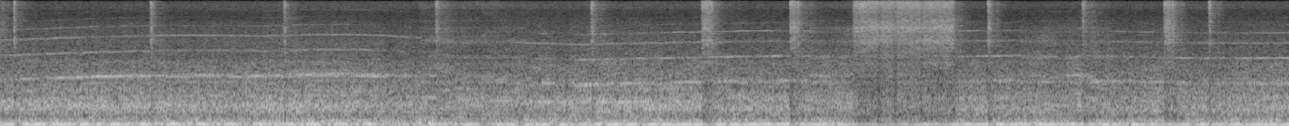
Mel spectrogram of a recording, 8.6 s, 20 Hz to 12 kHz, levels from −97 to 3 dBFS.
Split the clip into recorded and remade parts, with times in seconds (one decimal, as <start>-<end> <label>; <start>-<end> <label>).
0.0-2.8 recorded; 2.8-3.5 remade; 3.5-5.4 recorded; 5.4-6.2 remade; 6.2-6.8 recorded; 6.8-7.4 remade; 7.4-8.6 recorded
